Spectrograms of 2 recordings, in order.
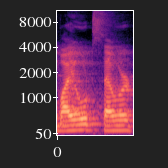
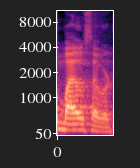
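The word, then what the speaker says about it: Biot-Savart: Biot भी बोलते हैं, बायोट-सैवर्ट लॉ इंग्लिश है, कैसे भी बोल सकते हो, बोल लो, कोई दिक्कत नहीं है। वैसे टी साइलेंट होता है इसमें, तो बायो-सैवर्ट लॉ बोलते हैं इसको।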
